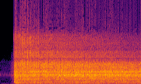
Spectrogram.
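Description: An explosion sound effect bursts in abruptly after a brief silence, then sustains as a loud, dense roar that holds steady without fading. No voices are heard.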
